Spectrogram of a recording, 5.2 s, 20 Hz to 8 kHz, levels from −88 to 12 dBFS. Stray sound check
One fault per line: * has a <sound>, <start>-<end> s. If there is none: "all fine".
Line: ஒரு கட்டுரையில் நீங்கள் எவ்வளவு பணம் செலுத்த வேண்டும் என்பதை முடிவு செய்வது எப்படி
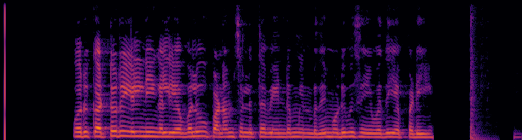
* has a thud, 4.7-5.0 s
